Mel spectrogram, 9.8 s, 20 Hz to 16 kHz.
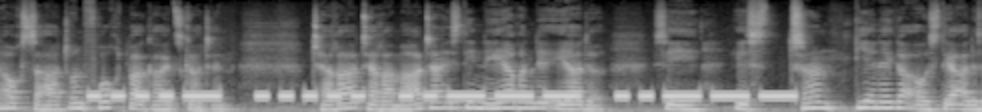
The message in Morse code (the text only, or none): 4522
